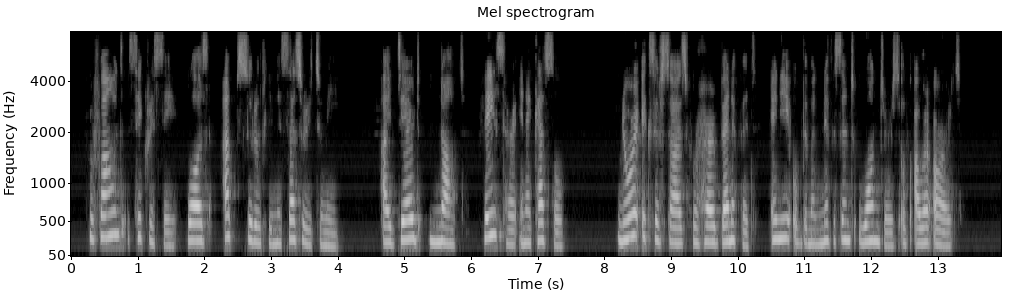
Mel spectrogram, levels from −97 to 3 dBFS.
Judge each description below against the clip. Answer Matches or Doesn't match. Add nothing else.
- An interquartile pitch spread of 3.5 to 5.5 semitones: Matches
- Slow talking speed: Matches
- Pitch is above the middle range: Matches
